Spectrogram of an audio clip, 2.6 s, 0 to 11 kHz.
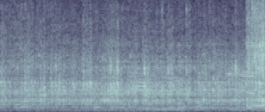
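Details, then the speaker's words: Land Rover 3.0T diesel at startup: thin high whine over diesel clatter; faulty alternator, fixed by replacing with original alternator, noise gone afterward. "路虎柴油3.0T发动机最让人害怕的声音出现了，来听一下。"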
